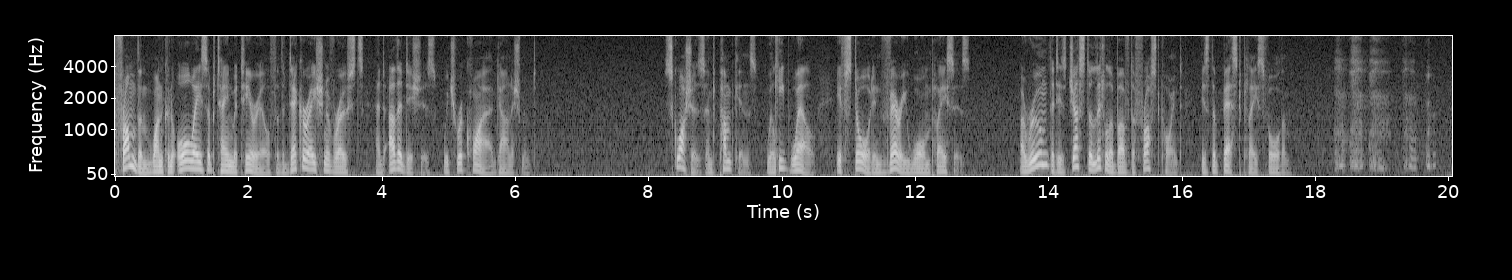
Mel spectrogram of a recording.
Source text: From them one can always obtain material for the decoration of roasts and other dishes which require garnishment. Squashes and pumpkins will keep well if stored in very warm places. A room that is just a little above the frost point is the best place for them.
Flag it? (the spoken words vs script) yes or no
no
